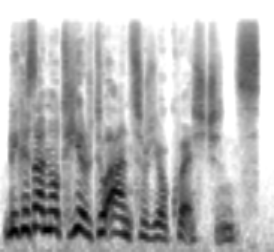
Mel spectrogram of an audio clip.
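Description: An elderly, nosy landlady in a game cutscene. She is sarcastic and sharp-tongued, peppering her talk with endearments. The delivery is animated in pitch and recorded dry. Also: a little fast, breathy edge, no echo. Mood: stern, sarcastic. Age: older. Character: sharp-tongued, nosy old female landlady with soft spot. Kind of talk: dramatic video game cutscene acting.

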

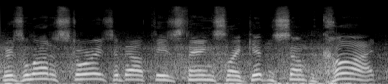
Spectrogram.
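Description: Older man talking over loud machine noise. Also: sits high, moderate pace. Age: 60s or older. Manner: plainspoken, hands-on explaining while working. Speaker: machinist presenter. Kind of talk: casual workshop demonstration. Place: small home machine shop, indoors. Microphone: furry lavalier clipped at chest. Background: running lathe racket.

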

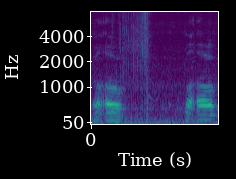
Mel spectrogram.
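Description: A man's voice: on the low side, level tone, very slow, dull audio, slight background noise. A man in his thirties chatting casually and dryly while streaming a game on a close mic. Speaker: livestreamer playing an online game. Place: small room with green curtain. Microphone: close desk microphone with pop filter.

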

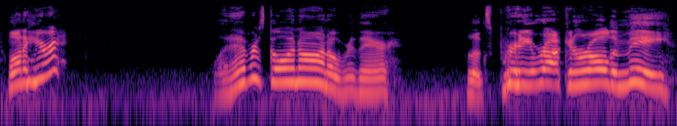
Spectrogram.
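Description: A woman's voice: high voice, bright, forceful tone, no room sound, exaggerated voice. A woman voicing a brash young female rock guitarist in a game, cocky and upbeat. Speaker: game character. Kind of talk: game voice lines.

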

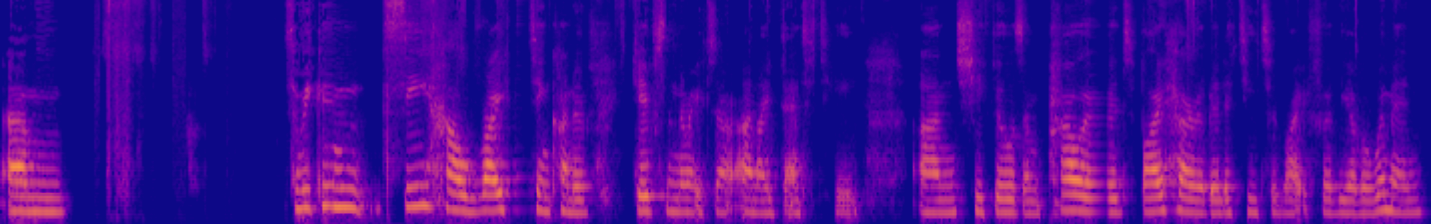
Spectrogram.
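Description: Young woman seminar speaker on a webcam call, reading her paper at a measured pace with ums and restarts; warm, slightly husky voice. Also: medium pitch, fairly even intonation, rough recording. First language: English. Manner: measured, with frequent ums and self-corrections.

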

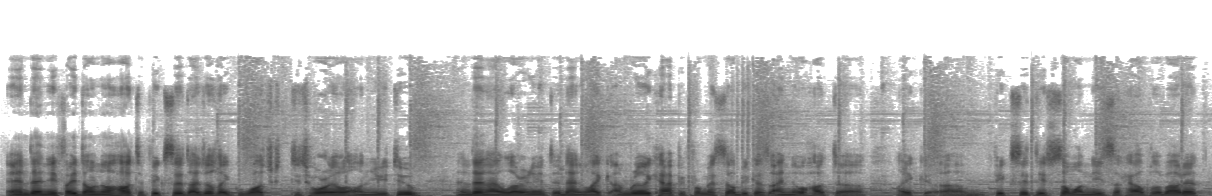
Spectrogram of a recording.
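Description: A man's voice: mid-range voice, monotone, normal speed, dark tone, faint music behind. A young man from Croatia with a Croatian accent, hosting a casual Q and A over game footage, hesitant and nervous with many ums and likes. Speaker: gaming YouTuber.

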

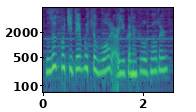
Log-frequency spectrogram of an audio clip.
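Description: A woman's voice: on the high side, quick pace, dark tone, soft background music. A woman guest in a casual online chat, giggly and enthusiastic. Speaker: co-host guest.

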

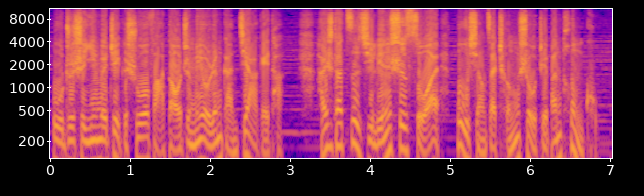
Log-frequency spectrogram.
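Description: A man narrating a scripted audio drama as an expressive storyteller. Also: lowish voice, fairly quick, faint music behind.

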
